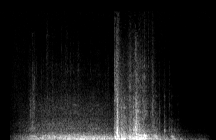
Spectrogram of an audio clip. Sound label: drawer medium open draw short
